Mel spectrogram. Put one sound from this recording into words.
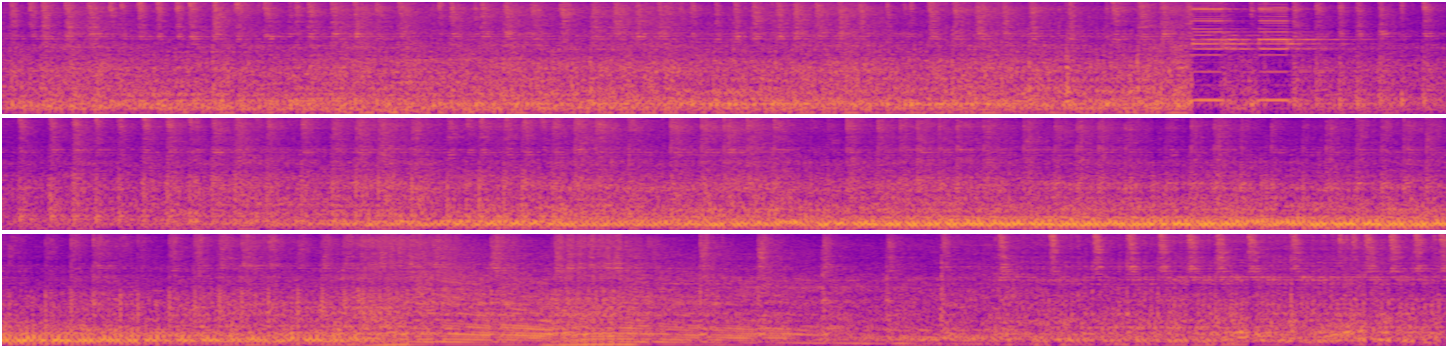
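A motorcycle engine idles steadily close by.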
